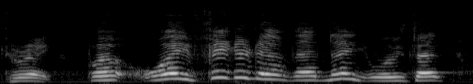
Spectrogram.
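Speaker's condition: Cerebral palsy; childhood physiotherapy

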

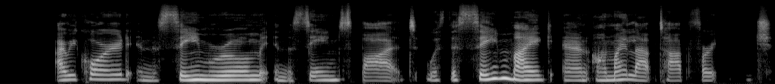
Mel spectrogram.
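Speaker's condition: No condition

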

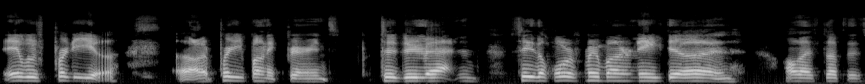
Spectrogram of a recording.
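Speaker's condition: Double hemiplegia cerebral palsy

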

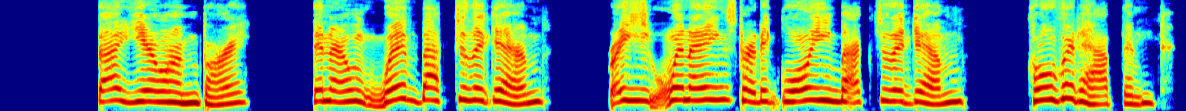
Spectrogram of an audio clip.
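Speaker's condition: Cerebral palsy; took first steps

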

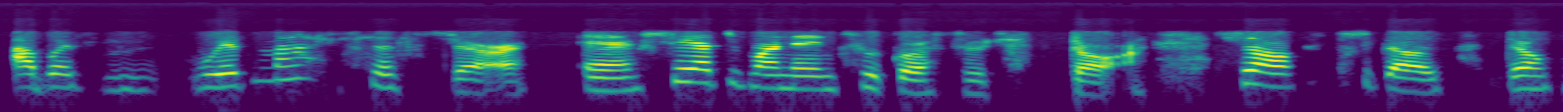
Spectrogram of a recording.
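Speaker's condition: Brain aneurysm rupture; sounds different than before, speech leads people to think deaf

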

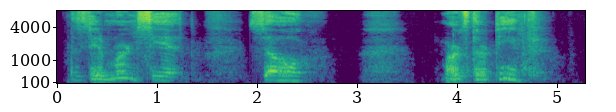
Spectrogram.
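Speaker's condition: Cerebral palsy; condition audible in voice

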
